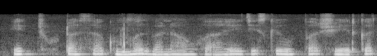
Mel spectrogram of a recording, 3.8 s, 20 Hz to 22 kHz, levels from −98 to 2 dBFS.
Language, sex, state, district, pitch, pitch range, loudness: Hindi, female, Madhya Pradesh, Bhopal, 190 Hz, 180-200 Hz, -17 LUFS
